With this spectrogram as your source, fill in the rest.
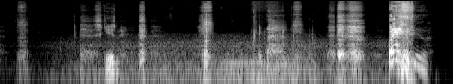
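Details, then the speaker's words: Person with a cold sneezing repeatedly, several sharp explosive sneeze bursts in a row, the last and loudest ending in a voiced trailing sound, in a quiet room; sneezing. "Excuse me. Excuse me. I'm gonna sneeze again. Gosh."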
